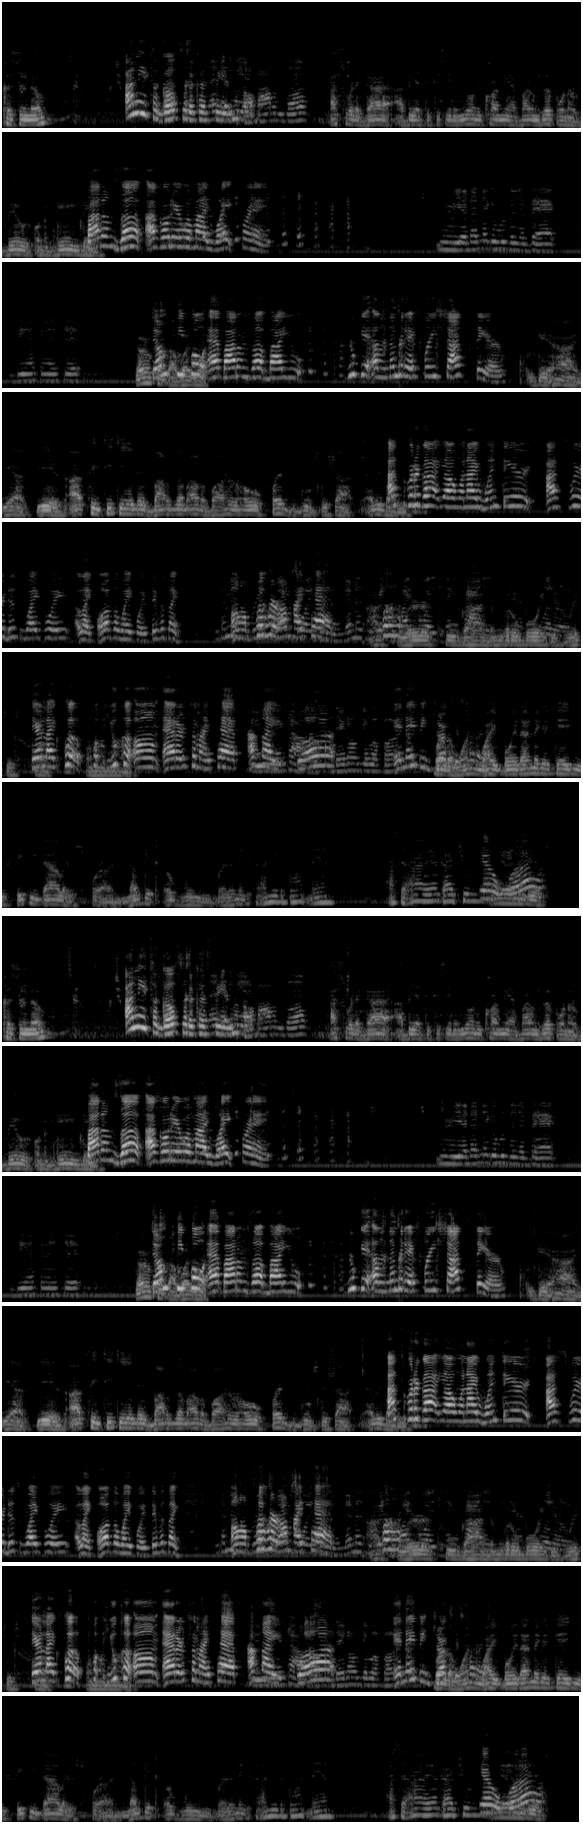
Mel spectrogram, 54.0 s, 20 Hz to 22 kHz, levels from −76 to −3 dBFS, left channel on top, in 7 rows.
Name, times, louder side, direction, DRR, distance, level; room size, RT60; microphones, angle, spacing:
voice 1, 0.0-0.6 4.4-9.0 17.2-18.2 22.4-28.5 35.7-39.2 39.7-40.3 44.4-50.7 51.1-51.2 51.4-53.6, equal, 10° right, 0.4 m, -44 dB
voice 2, 1.6-2.3 2.6-3.3 8.9-11.2 17.4-19.4 20.0-22.1 28.3-33.2 33.9-35.3 35.9-36.2 39.0-39.6 40.0-43.0 43.8-44.5 44.8-45.0 52.7-53.5, right 4 dB, 55° right, 0.5 m, -33 dB
voice 3, 2.7-4.1 11.6-12.4 13.5-15.1 15.5-16.5 19.8-20.6 33.7-38.5 41.9-43.9, right 1 dB, 20° left, 1.2 m, -50 dB
2.4 x 2.1 x 3.4 m
head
